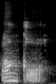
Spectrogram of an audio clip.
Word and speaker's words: uncle: Bạn đọc là uncle là bạn đang học âm n, mà ở đây người ta phiên âm là âm ng, cho nên mình sẽ đọc là uncle chứ không phải là uncle.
